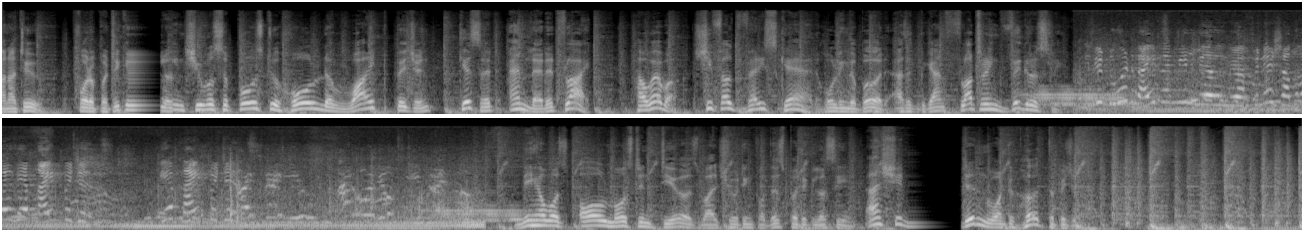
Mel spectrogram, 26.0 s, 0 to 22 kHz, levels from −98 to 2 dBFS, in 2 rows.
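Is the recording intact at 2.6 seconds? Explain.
No, a jitter buffer slow-down runs from 1.73 to 3.66 s. Running short on reserve, the receiver repeated single pitch periods many times over, adding 232 ms and playing at 88% speed, so the sound drags at unchanged pitch.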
